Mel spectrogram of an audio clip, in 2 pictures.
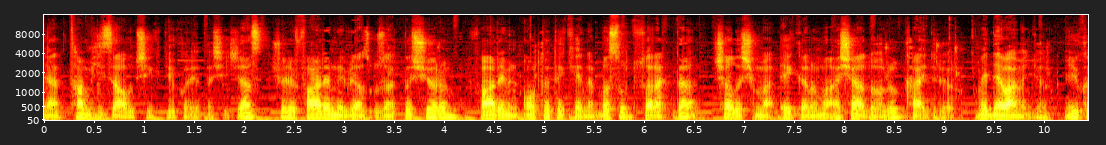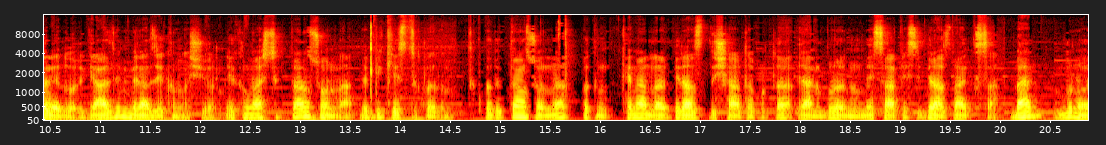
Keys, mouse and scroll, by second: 2.2 middle click, 2.8 middle click, 6.8-7.9 scroll down 1, 8.9 middle click, 10.9 scroll up 1, 11.4-12.1 scroll up 1, 12.2 scroll up 1, 13.7 click, 15.4 Escape.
